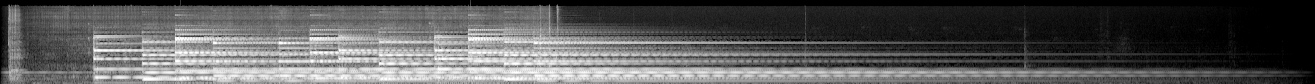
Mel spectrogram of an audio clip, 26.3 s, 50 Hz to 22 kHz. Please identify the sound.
3 gustav becker westminster three quarter
1920s Gustav Becker wall clock chiming the three-quarter hour.
Recorded with Rode NT2A microphone.
clock, gustav-becker, three-quarter, chiming, westminster-chimes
